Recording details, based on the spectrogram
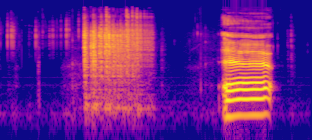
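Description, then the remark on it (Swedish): Dice clatter and rattle across a hard tabletop in a loud burst lasting about a second, followed after a brief pause by a short, steady buzzing tone. “Det utvinns utav tärningarna.”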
